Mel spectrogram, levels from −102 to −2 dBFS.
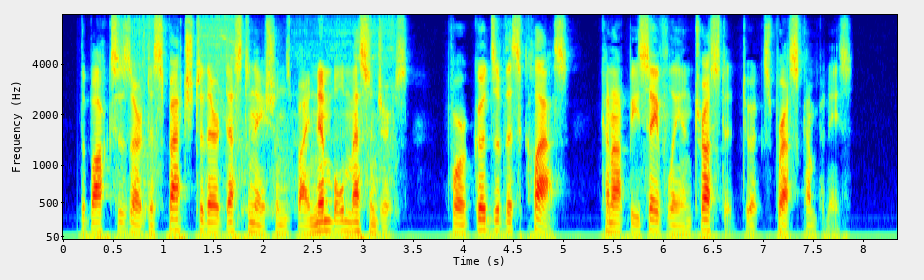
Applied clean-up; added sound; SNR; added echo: none; Camera; 19 dB; none.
